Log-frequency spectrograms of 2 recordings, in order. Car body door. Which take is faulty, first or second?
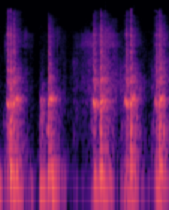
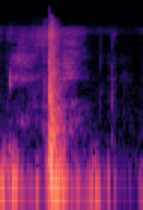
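first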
